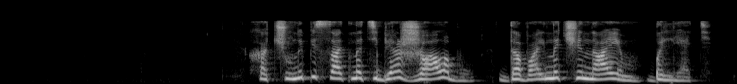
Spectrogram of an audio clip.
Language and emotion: Russian, angry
